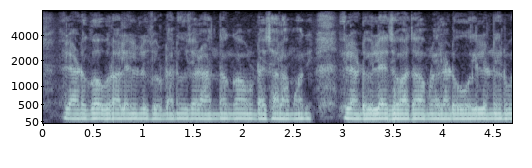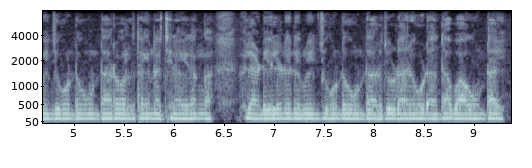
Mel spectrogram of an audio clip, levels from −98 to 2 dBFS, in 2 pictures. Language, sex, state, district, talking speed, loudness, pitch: Telugu, male, Andhra Pradesh, Chittoor, 175 wpm, -17 LUFS, 125 Hz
